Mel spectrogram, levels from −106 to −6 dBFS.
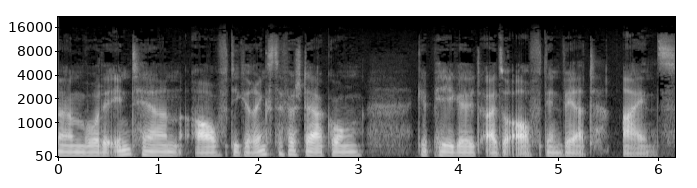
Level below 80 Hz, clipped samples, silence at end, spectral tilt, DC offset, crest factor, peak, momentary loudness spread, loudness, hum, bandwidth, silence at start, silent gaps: -54 dBFS; under 0.1%; 0 s; -6.5 dB/octave; under 0.1%; 20 dB; -6 dBFS; 8 LU; -27 LUFS; none; 13.5 kHz; 0 s; none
